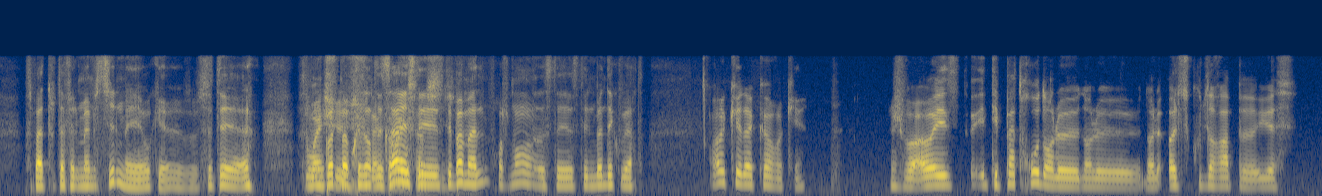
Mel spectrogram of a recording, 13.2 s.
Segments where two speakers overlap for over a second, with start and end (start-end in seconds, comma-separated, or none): 3.1-4.5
